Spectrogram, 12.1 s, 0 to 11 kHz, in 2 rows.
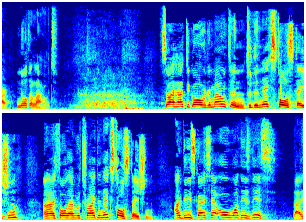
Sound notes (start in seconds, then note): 1.4 laughter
